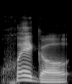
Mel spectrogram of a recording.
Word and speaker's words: juego: So juego is spelled Juego, but it stresses wig.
